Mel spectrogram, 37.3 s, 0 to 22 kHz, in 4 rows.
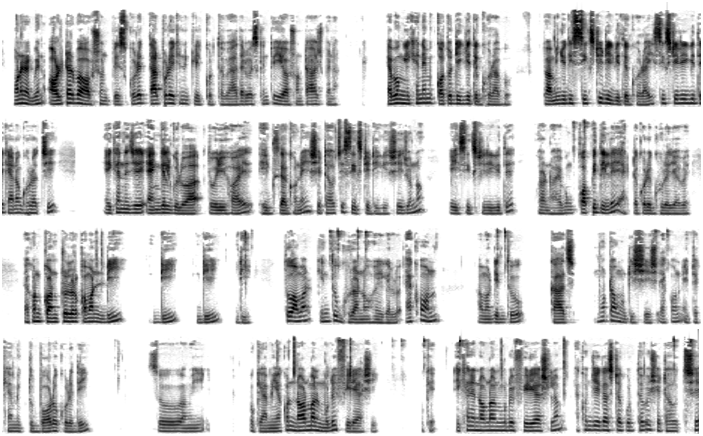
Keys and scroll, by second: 19.7 super+d, 20.3 super+d, 20.8 super+d, 21.3 super+d, 32.0 super+y.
